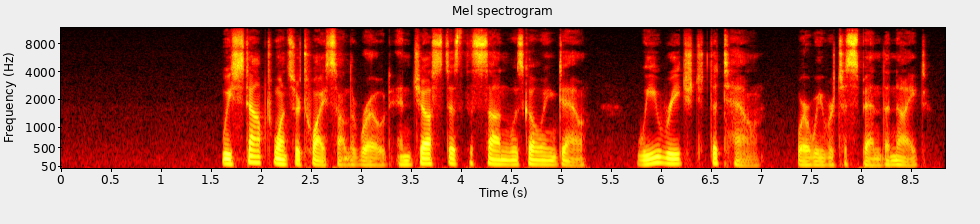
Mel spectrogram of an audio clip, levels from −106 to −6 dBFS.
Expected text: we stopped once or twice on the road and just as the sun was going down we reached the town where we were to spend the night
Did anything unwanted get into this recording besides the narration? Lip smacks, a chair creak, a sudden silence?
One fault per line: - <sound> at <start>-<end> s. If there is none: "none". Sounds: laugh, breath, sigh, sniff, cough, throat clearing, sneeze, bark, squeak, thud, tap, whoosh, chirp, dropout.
none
